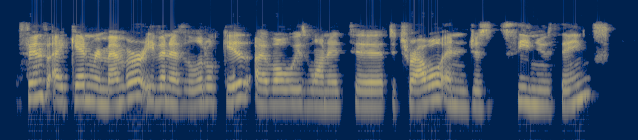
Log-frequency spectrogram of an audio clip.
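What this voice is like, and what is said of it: Hard-to-place mixed accent. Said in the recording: “Where's the accent from? I'm trying to place it. ... I think it's just a mix of everything. ... I was thinking maybe Denmark or something. ... sometimes Denmark, sometimes Ireland. ... they'll think I'm from there sometimes.”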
